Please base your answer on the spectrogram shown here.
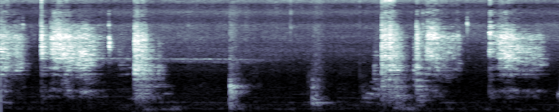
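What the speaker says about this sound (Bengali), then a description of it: "দিয়ে একটু ভালো করে নাড়াচাড়া করে নেব" A metal spoon stirs black cumin seeds in hot mustard oil in a wok on a gas stove, giving intermittent scraping and clinking strokes with quiet pauses between them, close and moderately loud.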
